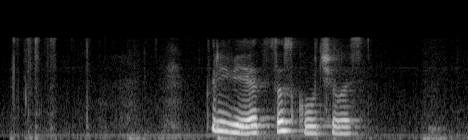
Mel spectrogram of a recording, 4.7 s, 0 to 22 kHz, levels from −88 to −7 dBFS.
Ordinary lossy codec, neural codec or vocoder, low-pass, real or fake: none; none; 7.2 kHz; real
